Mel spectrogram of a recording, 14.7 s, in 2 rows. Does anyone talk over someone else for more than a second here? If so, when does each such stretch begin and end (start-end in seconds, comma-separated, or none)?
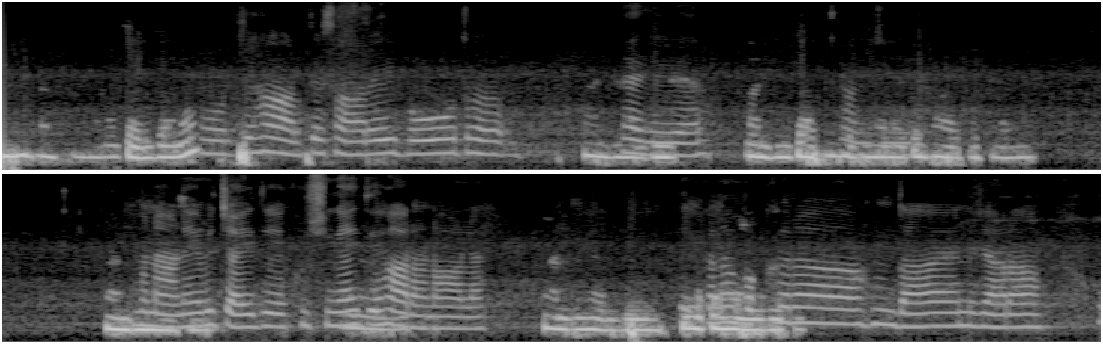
none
